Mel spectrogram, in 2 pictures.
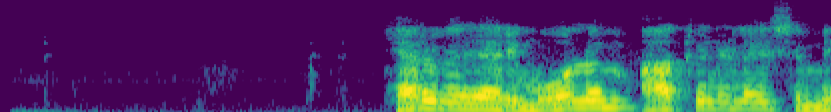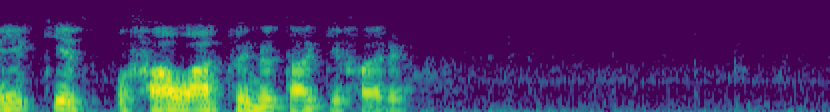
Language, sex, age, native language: Icelandic, male, 50-59, Icelandic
